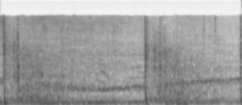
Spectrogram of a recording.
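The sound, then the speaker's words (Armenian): Gunfire from security forces on a rooftop aimed at protesters: three sharp, loud cracks spaced well apart over a steady, noisy background. “Այս տեսագրության մեջ տեսնում ենք, թե ինչպես են բնակելի շենքերից մեկի կտուրին դիրքավորված իրանցի ուժայինները կրակ բացում բողոքի ցույցի մասնակիցների ուղղությամբ։”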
